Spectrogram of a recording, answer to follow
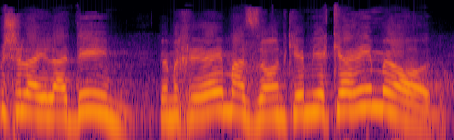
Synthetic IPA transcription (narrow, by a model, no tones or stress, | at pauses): mʃelhajeladim | vemeχiʁejmazo̞nkihemjekaʁimːeo̞d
